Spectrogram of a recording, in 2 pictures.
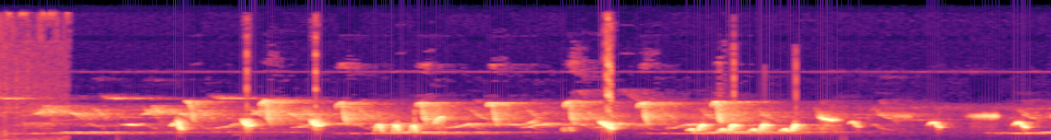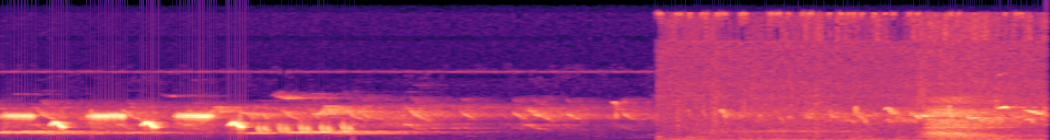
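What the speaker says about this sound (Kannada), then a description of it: "ಒಂದು ತಾಯಿ ಹಕ್ಕಿ ತನ್ನ ಮರಿ ಹಕ್ಕಿಗೆ ಮಗು ಮಗು ಎಂದು ಕರೆಯುತ್ತಿರುವಂತಿದೆ" A bird calls from a tree in quick bursts of bright chirps and tweets, loud and close, pausing between phrases before the song gives way to a low rumbling background near the end.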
